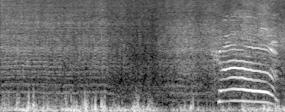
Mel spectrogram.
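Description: Gusty wind buffeting the microphone in uneven low rumbles. Near the end a person's voice holds one drawn-out call that slides down in pitch as it ends.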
